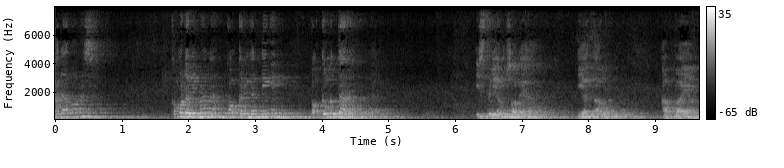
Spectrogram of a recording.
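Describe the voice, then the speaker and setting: A man gives a dawn religious study, telling the story in a high, mellow voice and jumping into short acted-out dialogues. He stands far from the microphone in a large room, and his voice carries a heavy hall echo with faint background noise. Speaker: school director giving a dawn religious study. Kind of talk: Islamic study sermon. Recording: echoey hall, far from the mic.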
